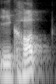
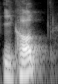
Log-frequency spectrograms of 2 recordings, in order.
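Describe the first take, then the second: First: The word ends with a closing consonant. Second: The same.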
